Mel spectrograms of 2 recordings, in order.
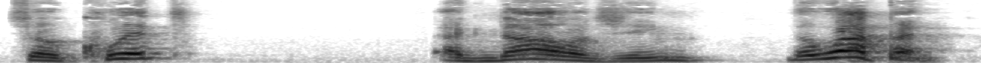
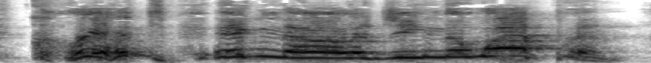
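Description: First: Said in the usual way. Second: High, loud, insistent command; emphatic exhortation. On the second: Real, not acted. Preacher urging listeners to quit repeating bad thoughts, emphatic exhortation. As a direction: drive the order home with raised pitch and force.

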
